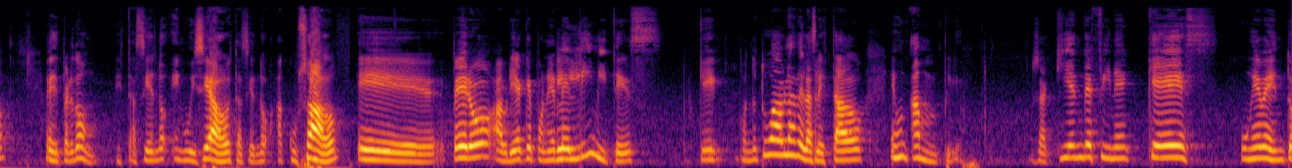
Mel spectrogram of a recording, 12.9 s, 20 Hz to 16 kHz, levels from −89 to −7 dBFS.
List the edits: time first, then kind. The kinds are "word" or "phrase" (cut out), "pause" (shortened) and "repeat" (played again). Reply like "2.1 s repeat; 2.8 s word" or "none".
3.5 s pause; 6.7 s pause; 8.2 s phrase; 9.1 s phrase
